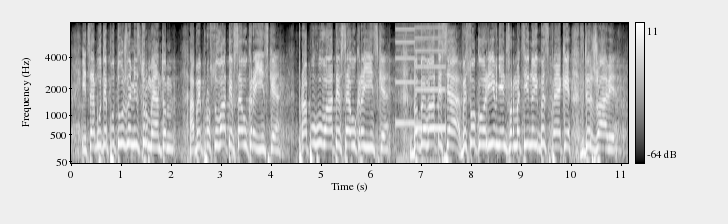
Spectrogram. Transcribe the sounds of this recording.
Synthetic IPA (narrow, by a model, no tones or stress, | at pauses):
it̪sɛbud̪ɛpɔt̪uʒnɪmin̪st̪ɾʊmɛnt̪ɔmɐbɪpɾɔsʊʋɑt̪ɪwsɛʊkɾɐjinʲsʲkɛ | pɾɐpɔɦʊʋɑt̪ɪwsɛukɾɐjinʲsʲkɛd̪ɔbɪʋɑt̪ɪsʲɐʋɪsɔkɔɦɔɾʲiwnʲɐinfɔrmɐt͡sʲijnɔjibespɛkɪwd̪erʒɑʋʲi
